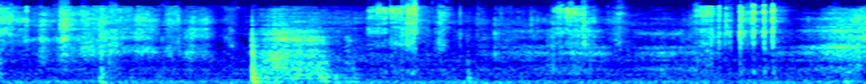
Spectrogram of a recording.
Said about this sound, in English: So I'm just gonna cut a little piece out that's big enough to cover the front.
